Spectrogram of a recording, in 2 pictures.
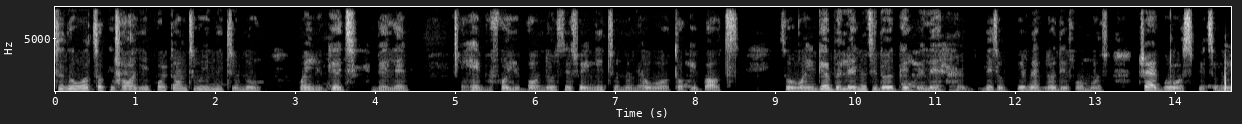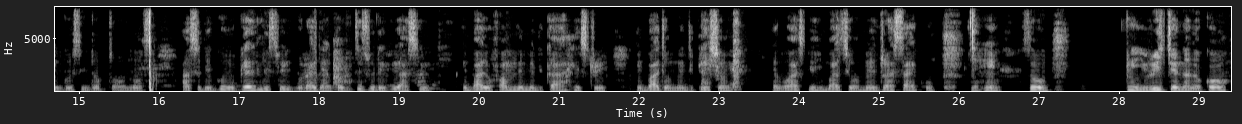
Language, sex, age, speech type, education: Nigerian Pidgin, female, 30-45, spontaneous, tertiary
